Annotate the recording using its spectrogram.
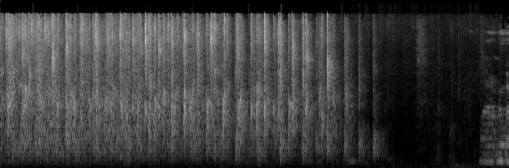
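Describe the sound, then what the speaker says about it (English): A church congregation claps in praise, a dense burst of many hands that thins toward the end and fades, with a voice returning briefly afterward. "Give the Lord a hand clap of praise with you."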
